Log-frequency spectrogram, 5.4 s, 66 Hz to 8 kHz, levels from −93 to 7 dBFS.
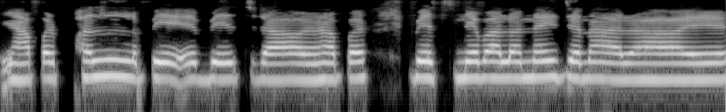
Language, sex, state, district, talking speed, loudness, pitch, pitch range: Hindi, female, Bihar, Jamui, 165 wpm, -13 LUFS, 280 Hz, 270-290 Hz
